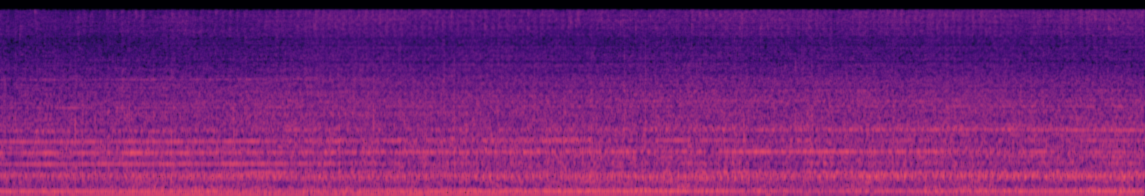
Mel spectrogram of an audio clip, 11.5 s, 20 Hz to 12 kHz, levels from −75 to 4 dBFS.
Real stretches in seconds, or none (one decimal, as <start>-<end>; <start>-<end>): 0.0-3.1; 6.0-9.3; 10.2-11.5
